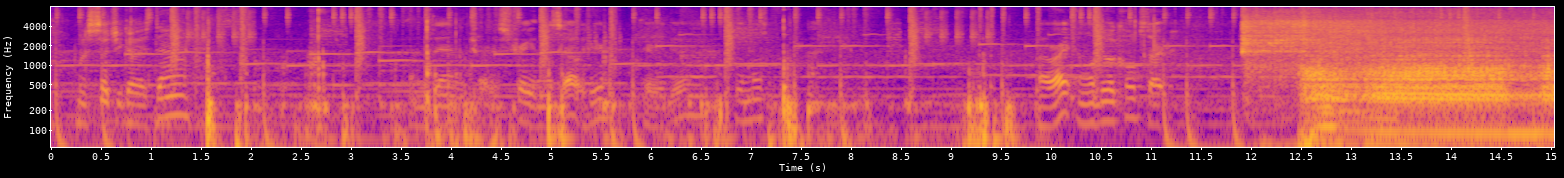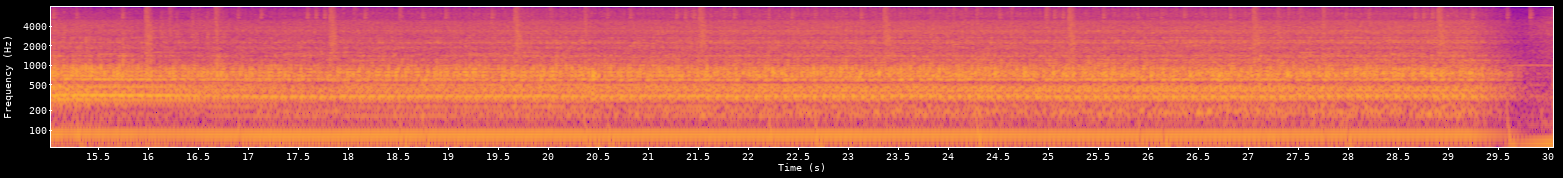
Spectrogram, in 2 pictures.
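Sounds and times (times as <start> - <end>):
car engine starting and idling: 11.9 - 30.0.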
